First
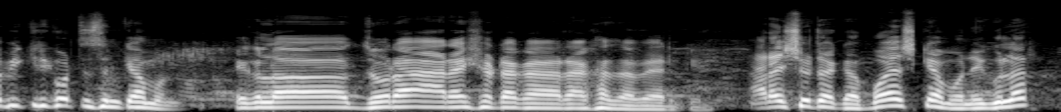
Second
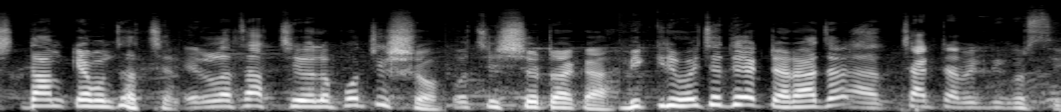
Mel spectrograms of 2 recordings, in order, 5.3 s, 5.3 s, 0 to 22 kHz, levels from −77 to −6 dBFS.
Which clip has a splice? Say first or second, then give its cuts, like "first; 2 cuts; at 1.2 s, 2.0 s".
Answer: second; 3 cuts; at 0.9 s, 2.3 s, 3.1 s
